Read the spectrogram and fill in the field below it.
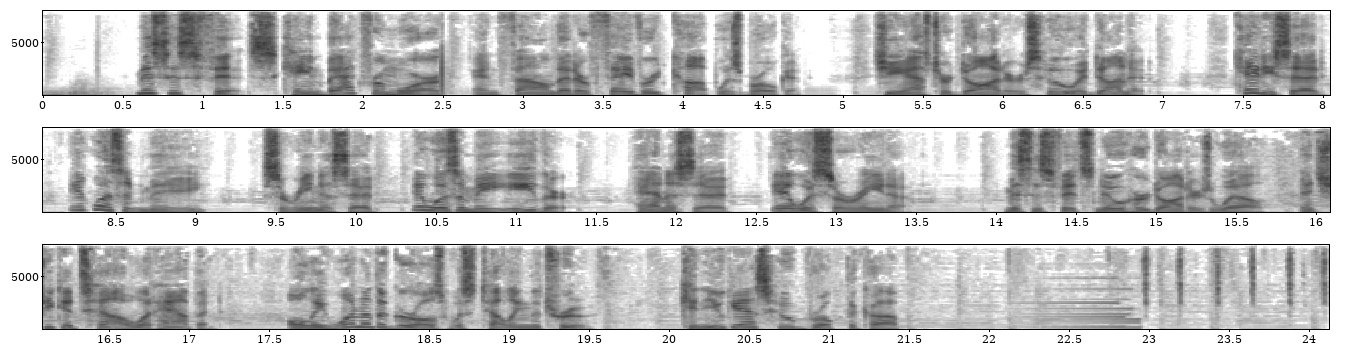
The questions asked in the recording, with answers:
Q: Can you guess who broke the cup?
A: So Serena is the honest girl, and Katie is the guilty one.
